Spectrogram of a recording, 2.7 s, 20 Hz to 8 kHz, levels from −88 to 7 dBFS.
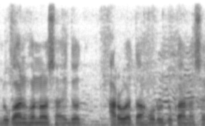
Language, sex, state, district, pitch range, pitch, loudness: Assamese, male, Assam, Kamrup Metropolitan, 115-125 Hz, 120 Hz, -19 LUFS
